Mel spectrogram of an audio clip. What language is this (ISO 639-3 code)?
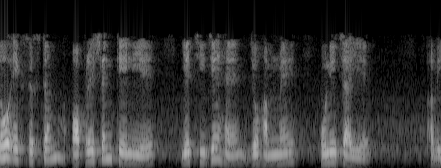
hin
